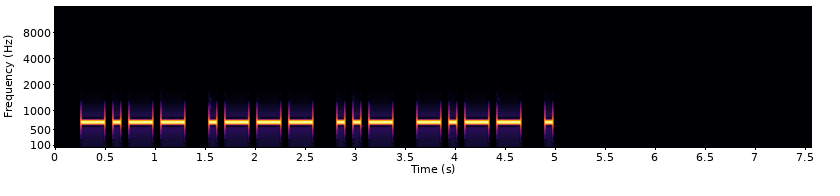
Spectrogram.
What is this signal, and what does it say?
Morse code, heard as a keyed tone, about 15 wpm, 700 Hz. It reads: YJUYE
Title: Code Groups - 5 Letters - 15wpm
